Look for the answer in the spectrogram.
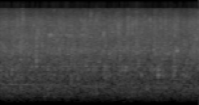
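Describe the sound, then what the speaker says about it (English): Steady, continuous rush of flowing water with fine trickling and droplet texture, close and even throughout, no voices. "Can you hear the water movement?"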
